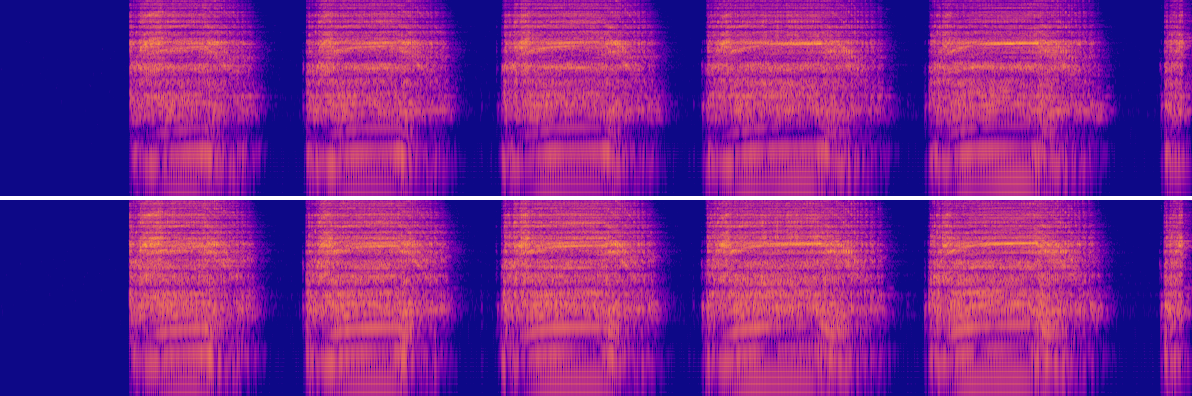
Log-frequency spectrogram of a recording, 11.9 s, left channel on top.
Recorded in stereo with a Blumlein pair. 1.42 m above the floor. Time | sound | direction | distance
1.3 | a blender | 35° right | 2.5 m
